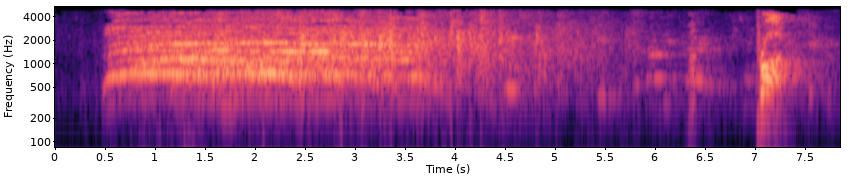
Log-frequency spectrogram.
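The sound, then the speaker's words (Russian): A crowd of Israeli fans shouts and cheers at a host's request: one loud, sustained roar of massed voices that slowly fades after a few seconds, then a short burst of shouting near the end. “Where's Israel? Stand up, Israel. Где? Встань, Израиль. Israel. Israel. Yeah. Come on, shout, Israel. Shout. Кричите, кричите.”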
